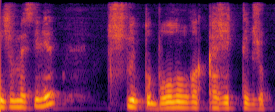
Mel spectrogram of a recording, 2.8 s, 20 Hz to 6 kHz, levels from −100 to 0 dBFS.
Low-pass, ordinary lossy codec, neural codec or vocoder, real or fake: 5.4 kHz; none; codec, 32 kHz, 1.9 kbps, SNAC; fake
